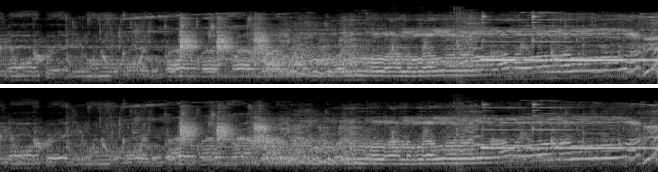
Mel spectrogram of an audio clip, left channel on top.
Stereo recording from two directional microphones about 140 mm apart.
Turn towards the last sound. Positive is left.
turn(degrees=90)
